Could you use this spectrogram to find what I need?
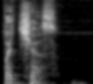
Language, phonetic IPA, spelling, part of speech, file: Russian, [pɐˈt͡ɕːas], подчас, adverb, Ru-подчас.ogg
- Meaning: at times, sometimes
